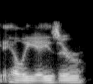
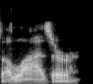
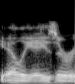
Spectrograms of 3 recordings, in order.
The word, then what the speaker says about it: Eleazar: From what I could find quickly, it seemed like Eleazar was the correct pronunciation. There was another pronunciation that was Elizer. I'm not sure that it matters that much, but I think Eleazar is probably correct.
